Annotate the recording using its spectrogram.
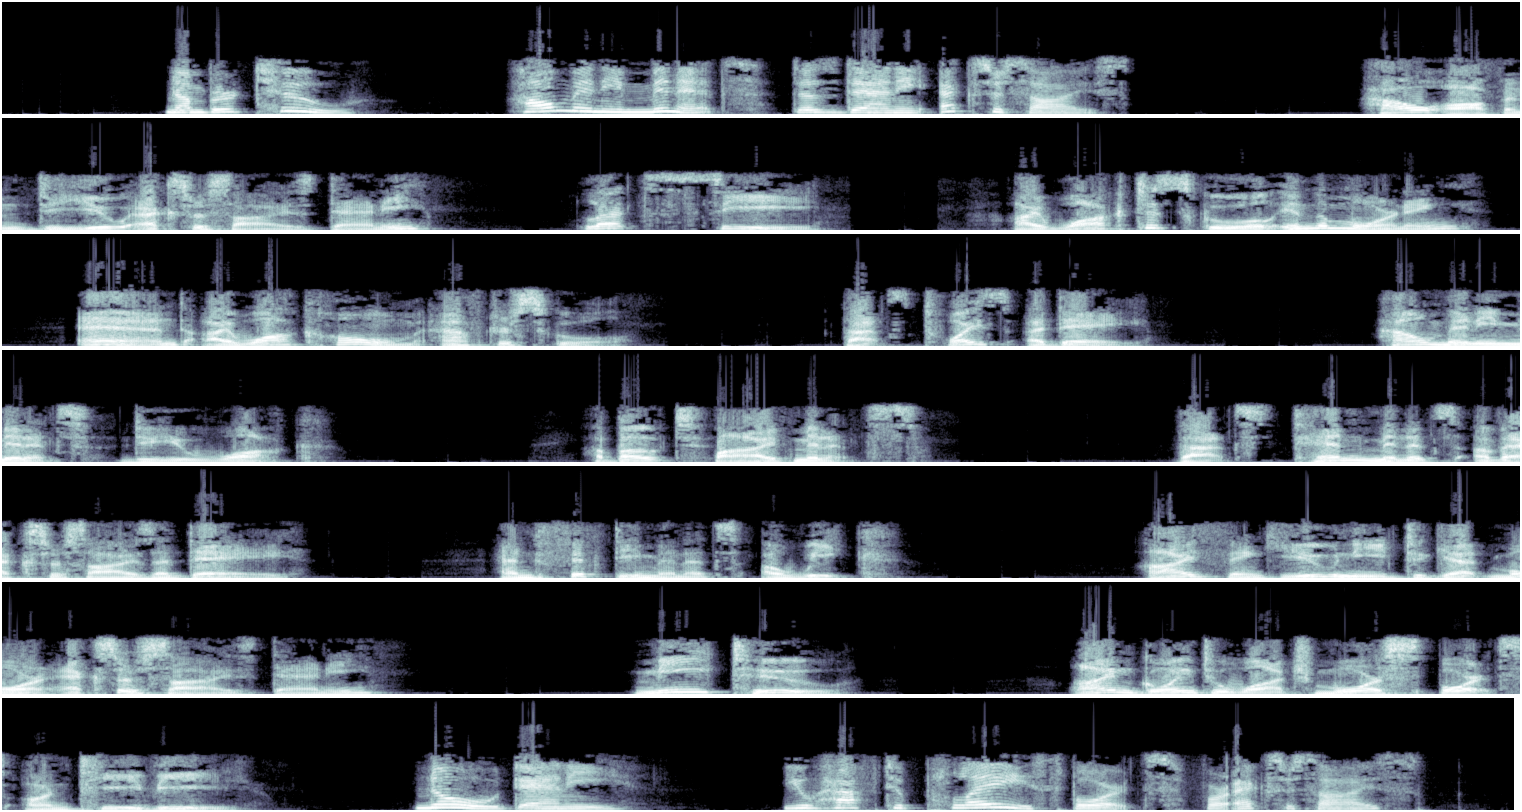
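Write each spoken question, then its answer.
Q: How many minutes does Danny exercise?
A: 10 minutes a day (50 minutes a week)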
